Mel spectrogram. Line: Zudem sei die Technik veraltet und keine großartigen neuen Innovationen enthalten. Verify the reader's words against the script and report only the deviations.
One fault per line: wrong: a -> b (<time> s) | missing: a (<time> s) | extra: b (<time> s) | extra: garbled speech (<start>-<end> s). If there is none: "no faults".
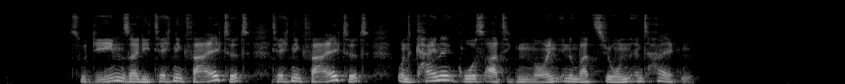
extra: Technik veraltet (2.7 s)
